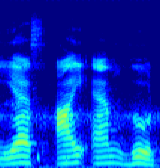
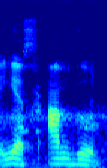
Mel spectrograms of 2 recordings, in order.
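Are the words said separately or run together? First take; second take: separately; run together. First: The words are said separately, each one fully. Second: The words run together in one smooth flow. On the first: The speaker calls it wrong. "আপনি তো বলেন" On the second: The speaker calls it right. "ইংরেজিতে একটা না বলে"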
